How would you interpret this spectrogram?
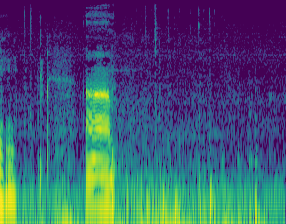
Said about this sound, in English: I'm trying to think what to exactly type in here.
